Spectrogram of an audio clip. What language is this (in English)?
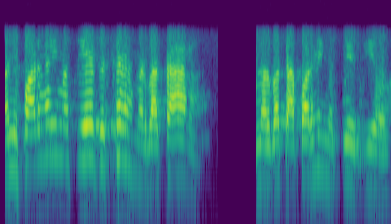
Maithili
